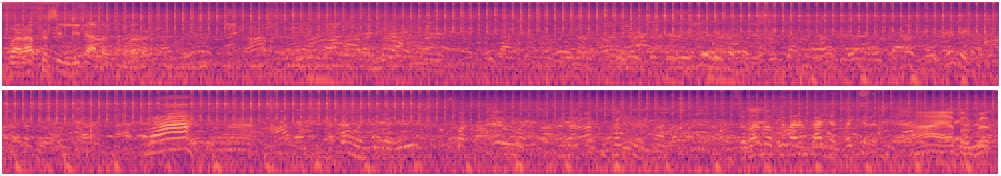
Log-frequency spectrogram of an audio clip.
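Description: A crowd of people chatters and calls out throughout.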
